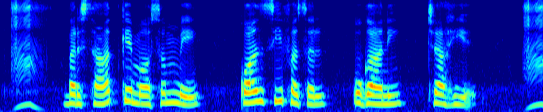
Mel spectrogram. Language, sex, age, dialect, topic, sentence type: Hindi, female, 25-30, Garhwali, agriculture, question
